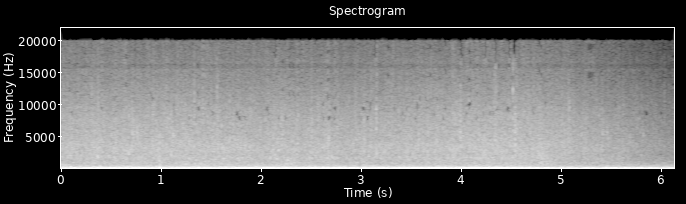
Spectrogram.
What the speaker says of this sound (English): Each drop of rain seems to rust it even more.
